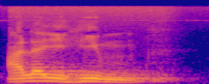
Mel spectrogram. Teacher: ha itu kan tempatnya di bawah Pak, di tenggorokan bawah ha, ya.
